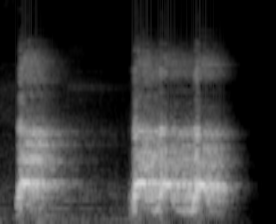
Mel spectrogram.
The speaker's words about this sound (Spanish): Lana se cayó. Esperemos que Lana no vuelva a ladrar, ¿no, Lanita?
